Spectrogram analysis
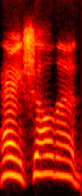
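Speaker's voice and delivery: very high, loud yell calling across the distance. Voicing a character calling across to sheldon: yelling across to someone. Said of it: "yell over at Sheldon".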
